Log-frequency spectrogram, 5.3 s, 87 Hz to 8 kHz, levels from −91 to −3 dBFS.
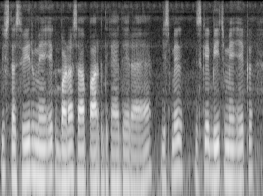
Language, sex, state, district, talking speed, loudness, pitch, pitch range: Hindi, male, Karnataka, Bangalore, 195 wpm, -18 LUFS, 135 Hz, 125-145 Hz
